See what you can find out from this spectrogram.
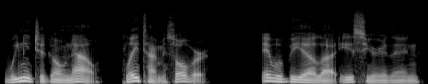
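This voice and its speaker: A man with a deep voice co-hosting a casual parenting chat, earnest and prone to repeating his points. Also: animated, normal speed, warm tone, no room sound, dull audio. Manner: earnest, repeats himself, non-native phrasing. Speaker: co-host.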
